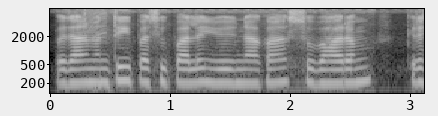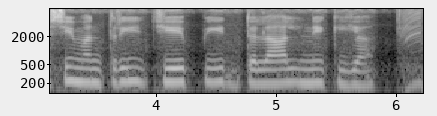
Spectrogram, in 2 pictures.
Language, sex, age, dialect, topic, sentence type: Hindi, female, 18-24, Kanauji Braj Bhasha, agriculture, statement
